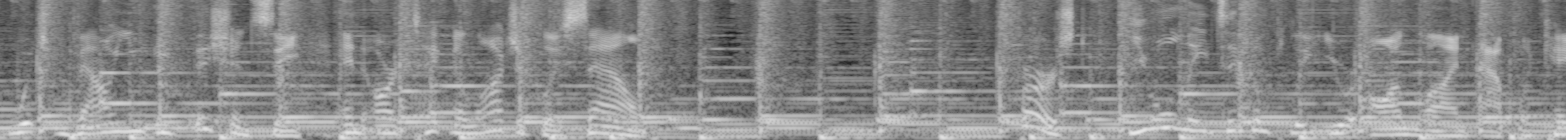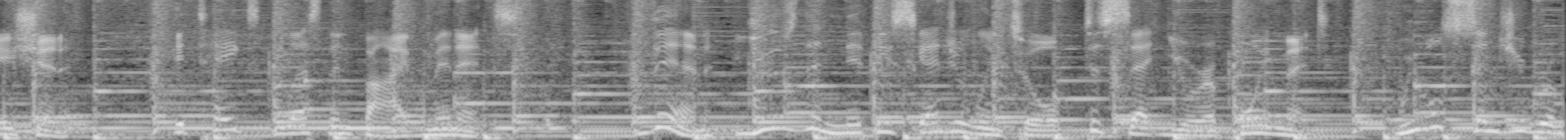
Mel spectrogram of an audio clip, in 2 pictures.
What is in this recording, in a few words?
Promo Video Direct, VoiceOver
